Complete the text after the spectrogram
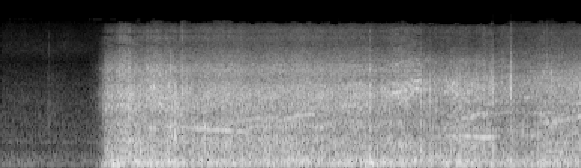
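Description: A building collapses with a loud, rumbling roar that goes on steadily.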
